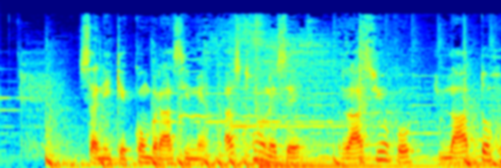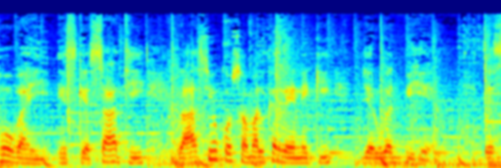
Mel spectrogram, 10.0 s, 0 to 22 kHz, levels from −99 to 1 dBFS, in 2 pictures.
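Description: Nothing in the audio stands out as a technical fault at any point, so there's no problem to point to here.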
